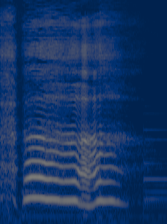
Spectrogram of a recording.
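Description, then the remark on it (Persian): A voice imitates George from Peppa Pig panting heavily and tiredly from chasing the tennis ball: one loud, drawn-out voiced huff with a wavering pitch, then a short, softer breath trailing off. “هر دو با هم داد میکشن کجایی توپ جمع کن جورج نفس نفس میزنه اوف اوف”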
